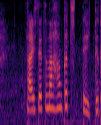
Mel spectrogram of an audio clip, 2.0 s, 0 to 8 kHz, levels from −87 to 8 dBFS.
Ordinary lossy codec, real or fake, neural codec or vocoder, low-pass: none; fake; codec, 16 kHz, 8 kbps, FunCodec, trained on LibriTTS, 25 frames a second; none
